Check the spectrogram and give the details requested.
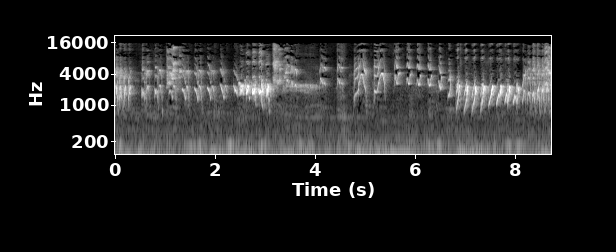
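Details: Kept pet black-naped oriole, a male courting a female, sings its isian (fill-in song material) in full voice: rapid chattering strings of short downswept squeaky notes, a dense trilled burst midway, then brisk repeated notes about three per second.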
